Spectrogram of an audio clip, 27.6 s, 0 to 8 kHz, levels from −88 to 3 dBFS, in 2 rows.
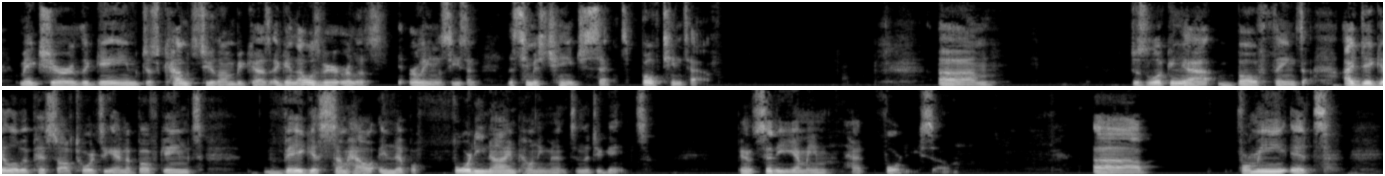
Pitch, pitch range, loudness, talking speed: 120 Hz, 110-125 Hz, -25 LUFS, 150 wpm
